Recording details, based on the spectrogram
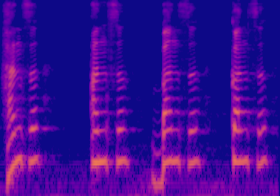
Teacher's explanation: किया जाता है आप बोल के एक बार देख सकते हैं हर बार हमारी जो ध्वनि निकल रही है वह नाक से उसका उच्चारण हो रहा है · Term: अनुस्वार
